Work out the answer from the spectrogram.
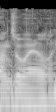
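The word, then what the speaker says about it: Mazuelo: It's a big blend of Tempranillo, Graciano, and Mazzuelo. Is that how you pronounce that? – Mazzuelo, yeah.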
